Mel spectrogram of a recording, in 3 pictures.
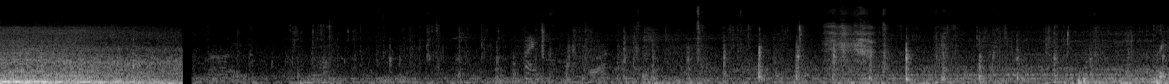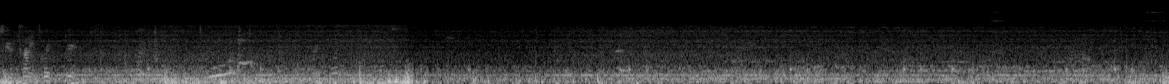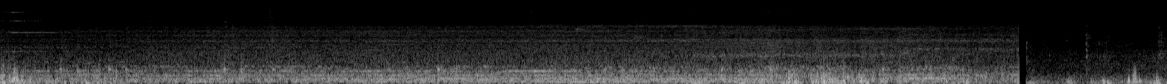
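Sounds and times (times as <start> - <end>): train wheels rumbling on rails: 0.0 - 33.6.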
